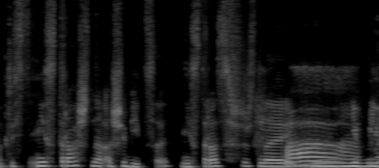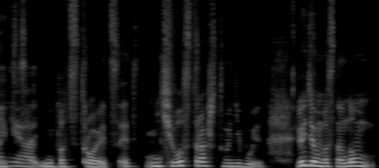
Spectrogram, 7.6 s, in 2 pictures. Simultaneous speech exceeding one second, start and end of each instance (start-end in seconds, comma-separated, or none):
2.8-4.5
